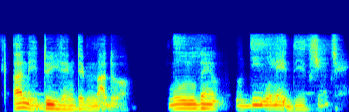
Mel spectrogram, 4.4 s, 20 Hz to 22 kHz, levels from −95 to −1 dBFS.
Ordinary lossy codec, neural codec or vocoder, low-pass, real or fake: none; codec, 16 kHz, 0.5 kbps, X-Codec, HuBERT features, trained on balanced general audio; 7.2 kHz; fake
